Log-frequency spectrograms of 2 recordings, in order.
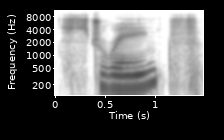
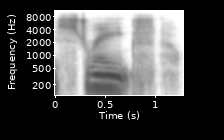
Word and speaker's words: strength: This word can be pronounced with an A, strength. So I'm making A, strength. Or it can be with an E, and then you don't have the ng in the back, ing.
